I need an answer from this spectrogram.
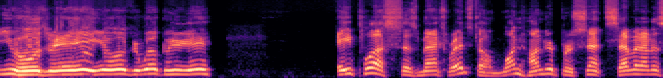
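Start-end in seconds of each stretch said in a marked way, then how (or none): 0.0-2.1 louder, hammed-up hoser greeting; mock Canadian accent. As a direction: lay on a jokey Canadian twang. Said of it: "It's called hoser".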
